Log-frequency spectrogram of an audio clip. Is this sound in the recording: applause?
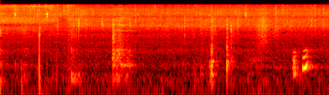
no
